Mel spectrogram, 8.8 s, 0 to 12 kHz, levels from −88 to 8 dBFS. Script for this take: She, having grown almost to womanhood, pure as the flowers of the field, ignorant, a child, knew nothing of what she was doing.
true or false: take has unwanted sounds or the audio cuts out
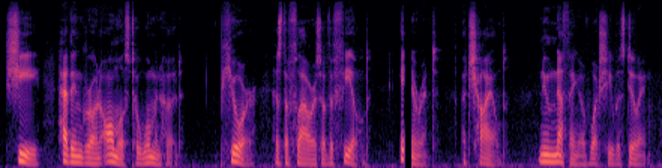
true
